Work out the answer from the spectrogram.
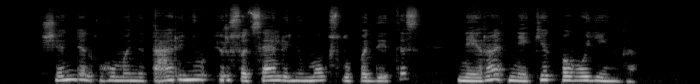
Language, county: Lithuanian, Marijampolė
